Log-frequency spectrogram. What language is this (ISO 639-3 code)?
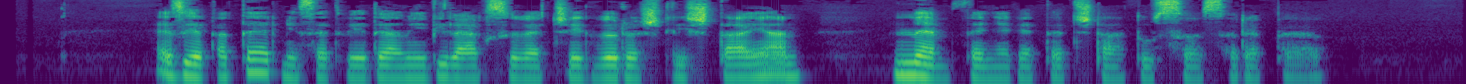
hun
